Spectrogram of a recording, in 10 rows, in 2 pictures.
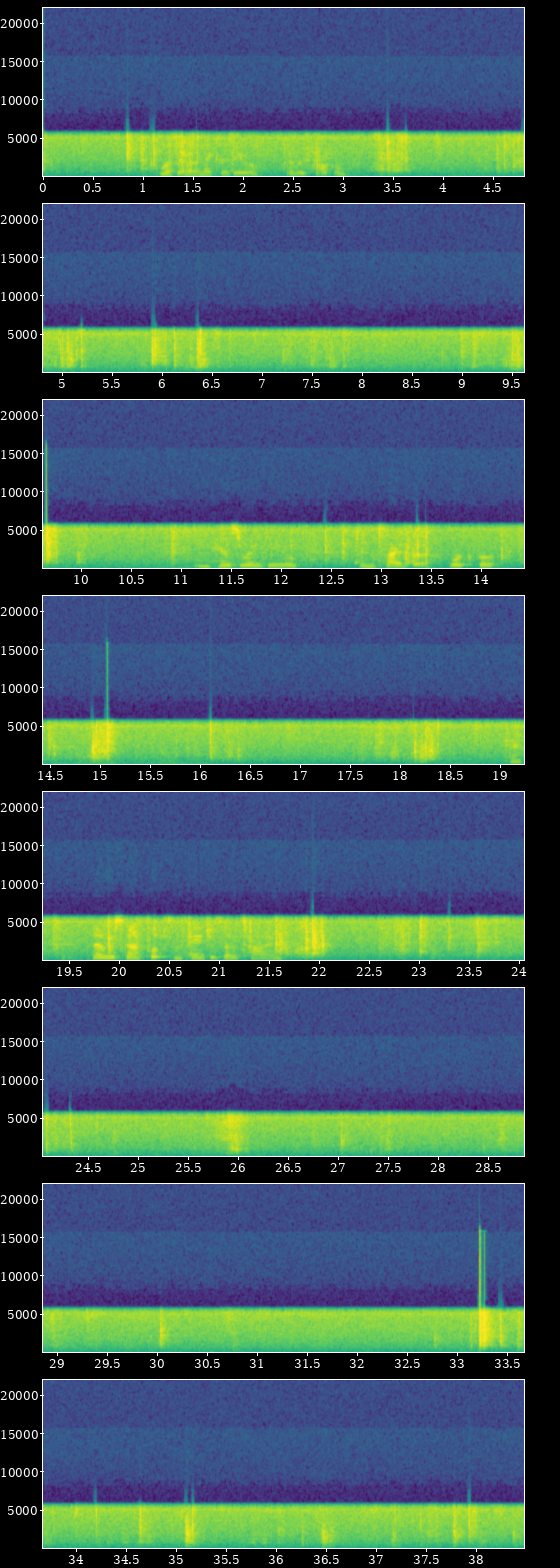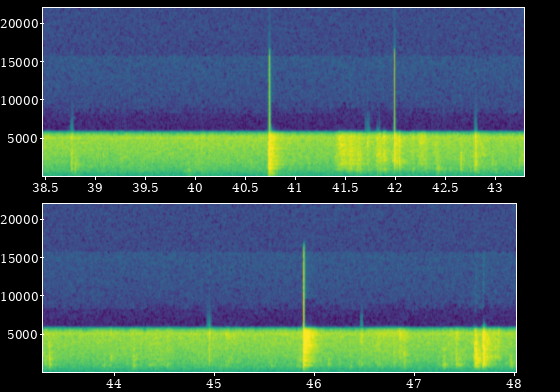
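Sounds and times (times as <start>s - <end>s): paper pages flipping: 4.5s - 5.3s, 5.9s - 7.9s, 9.0s - 10.1s, 17.6s - 18.5s, 20.7s - 24.4s, 40.7s - 45.2s, 45.8s - 48.0s.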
